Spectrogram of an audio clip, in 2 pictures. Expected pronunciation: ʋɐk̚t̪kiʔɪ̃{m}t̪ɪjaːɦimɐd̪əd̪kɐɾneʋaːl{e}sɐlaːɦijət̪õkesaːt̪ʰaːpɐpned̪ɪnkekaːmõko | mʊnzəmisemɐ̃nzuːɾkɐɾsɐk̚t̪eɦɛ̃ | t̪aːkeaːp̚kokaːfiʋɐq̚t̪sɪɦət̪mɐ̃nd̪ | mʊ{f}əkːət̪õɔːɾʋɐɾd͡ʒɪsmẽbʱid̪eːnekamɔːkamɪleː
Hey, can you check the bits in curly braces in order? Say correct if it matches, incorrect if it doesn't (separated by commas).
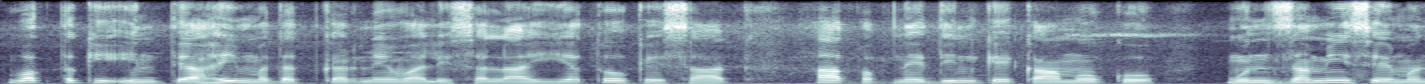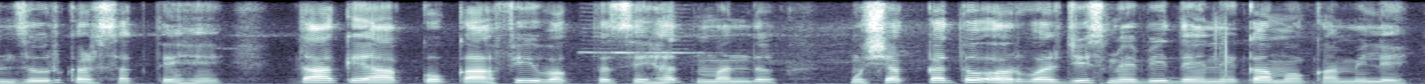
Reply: incorrect, incorrect, incorrect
